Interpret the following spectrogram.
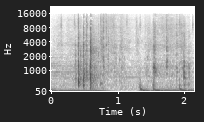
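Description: A cardboard box being opened by hand: two sharp cardboard snaps about half a second in, then softer scraping as the lid comes up.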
